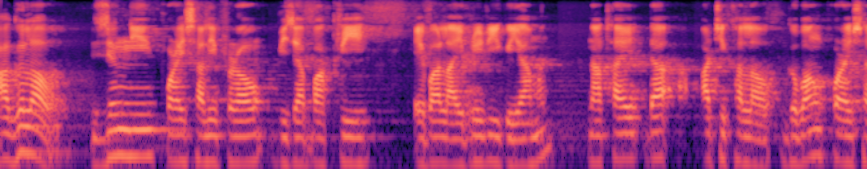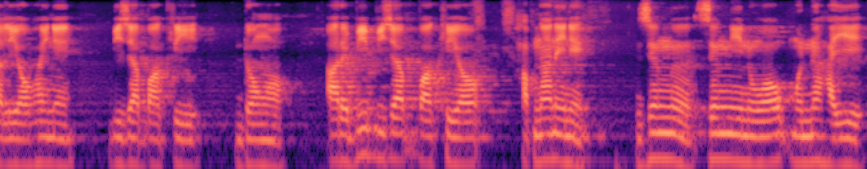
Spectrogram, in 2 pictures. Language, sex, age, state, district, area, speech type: Bodo, male, 45-60, Assam, Chirang, urban, spontaneous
